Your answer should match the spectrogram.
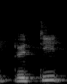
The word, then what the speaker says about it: petit: You see, petit ordinateur, you see the T. We remember we talked about petit. When the word adjective, petit, is isolated, petit, you don't pronounce the T.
